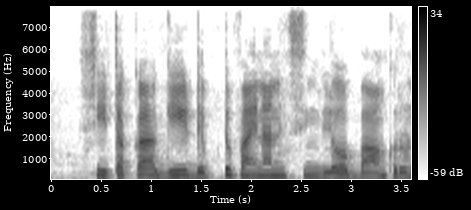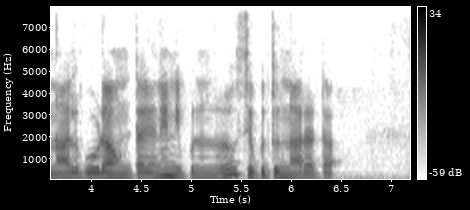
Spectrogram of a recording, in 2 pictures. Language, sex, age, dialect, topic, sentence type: Telugu, female, 25-30, Telangana, banking, statement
